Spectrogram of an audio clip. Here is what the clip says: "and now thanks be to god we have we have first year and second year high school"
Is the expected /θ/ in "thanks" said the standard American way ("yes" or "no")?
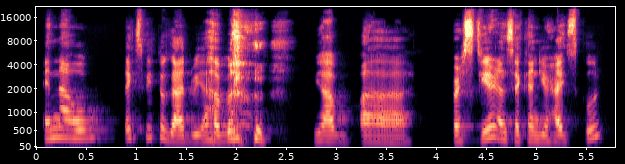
no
